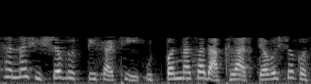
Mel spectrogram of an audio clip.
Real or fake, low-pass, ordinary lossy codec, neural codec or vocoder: real; 3.6 kHz; MP3, 16 kbps; none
